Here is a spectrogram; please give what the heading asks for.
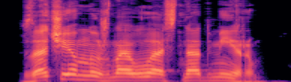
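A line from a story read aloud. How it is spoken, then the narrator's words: Cheerful question. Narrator (Russian): весело спросил Морган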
